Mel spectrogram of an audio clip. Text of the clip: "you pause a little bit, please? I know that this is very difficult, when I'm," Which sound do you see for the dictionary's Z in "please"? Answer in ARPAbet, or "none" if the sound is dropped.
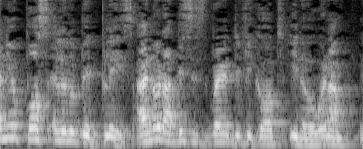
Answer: S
